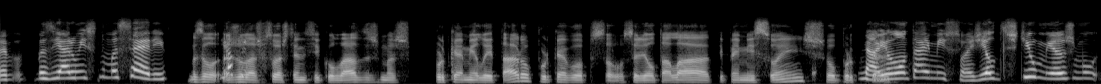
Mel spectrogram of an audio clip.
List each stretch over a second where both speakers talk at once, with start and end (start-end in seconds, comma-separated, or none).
none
